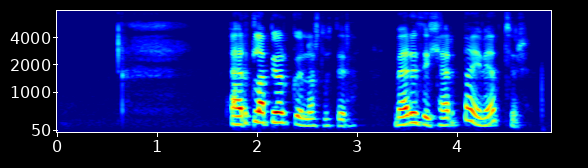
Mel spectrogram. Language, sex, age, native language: Icelandic, female, 60-69, Icelandic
